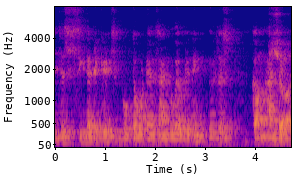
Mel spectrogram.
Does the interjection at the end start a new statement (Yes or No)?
Yes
